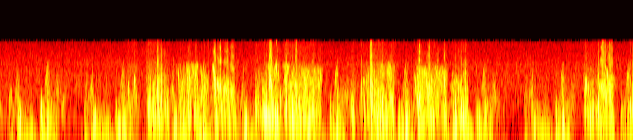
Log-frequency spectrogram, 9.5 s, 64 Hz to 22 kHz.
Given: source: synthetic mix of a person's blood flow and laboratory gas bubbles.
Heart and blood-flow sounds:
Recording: Doppler ultrasound of blood flow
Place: precordium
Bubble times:
1.90-2.06 s: bubbles
2.18-2.55 s: bubbles
2.64-3.13 s: bubbles
3.17-3.55 s: bubbles
3.81-4.85 s: bubbles
5.25-5.34 s: bubbles
5.38-5.95 s: bubbles
6.19-6.73 s: bubbles
6.78-7.04 s: bubbles
8.74-9.23 s: bubbles
9.43-9.51 s: bubbles
From the record:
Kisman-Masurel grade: 333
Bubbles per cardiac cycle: rolling drumbeat, 9 or more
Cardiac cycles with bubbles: 50 to 99%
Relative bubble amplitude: loud (0.450 to 0.775)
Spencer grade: 3 (all of the cardiac periods contain showers or single bubble signals, but not dominating or overriding the cardiac motion signals)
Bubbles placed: only in the low amplitude regions of the cardiac cycle

